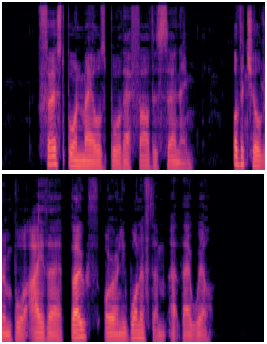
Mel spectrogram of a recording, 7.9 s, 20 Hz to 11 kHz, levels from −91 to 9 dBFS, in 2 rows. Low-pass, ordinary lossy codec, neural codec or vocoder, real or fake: 9.9 kHz; none; none; real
